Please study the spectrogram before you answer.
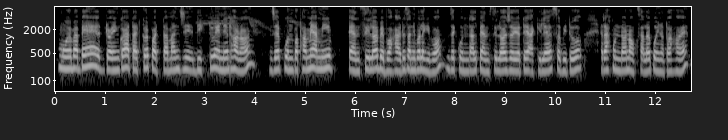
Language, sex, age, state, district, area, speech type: Assamese, male, 18-30, Assam, Jorhat, urban, spontaneous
